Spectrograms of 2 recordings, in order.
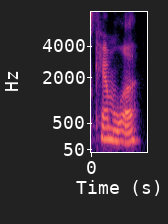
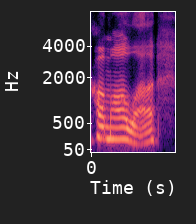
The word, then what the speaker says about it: Kamala: a thing about her name getting mispronounced, and I always thought it was Kamala, like Pamela, Mhm. but it's not. It's Mhm. Kamala, which I didn't, Kamala.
